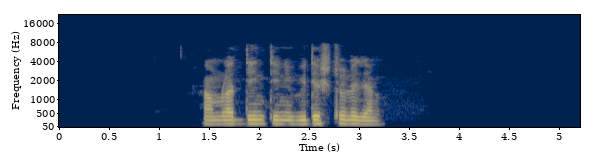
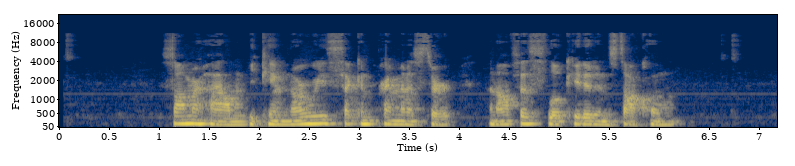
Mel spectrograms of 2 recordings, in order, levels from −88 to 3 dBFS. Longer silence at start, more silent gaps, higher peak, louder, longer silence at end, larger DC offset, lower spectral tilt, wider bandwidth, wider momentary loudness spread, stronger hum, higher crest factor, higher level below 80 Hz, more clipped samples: first, 1.45 s vs 1.05 s; neither; second, -6 dBFS vs 0 dBFS; second, -22 LUFS vs -15 LUFS; first, 2 s vs 1 s; neither; about the same, -6.5 dB/octave vs -7 dB/octave; second, 7.8 kHz vs 11.5 kHz; second, 5 LU vs 9 LU; neither; about the same, 20 dB vs 16 dB; second, -66 dBFS vs -42 dBFS; neither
